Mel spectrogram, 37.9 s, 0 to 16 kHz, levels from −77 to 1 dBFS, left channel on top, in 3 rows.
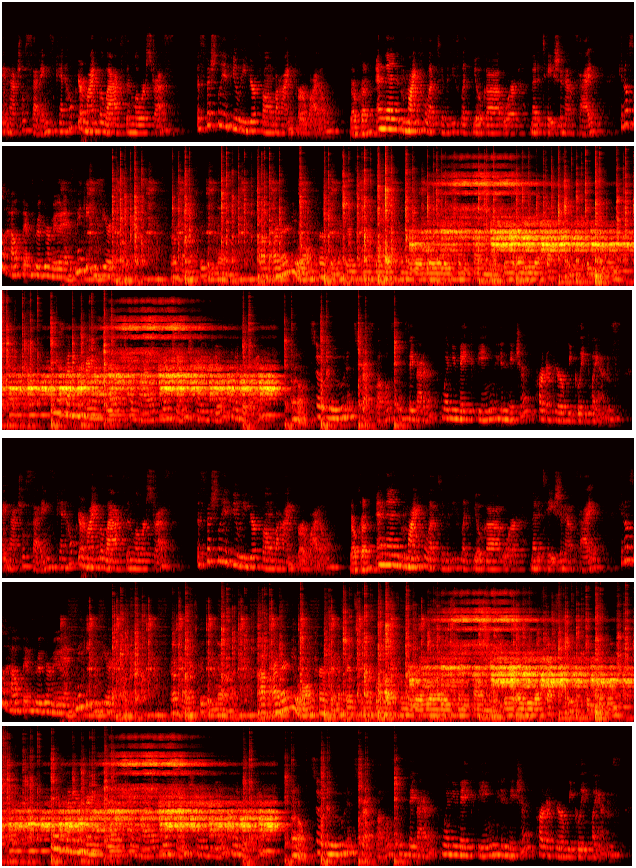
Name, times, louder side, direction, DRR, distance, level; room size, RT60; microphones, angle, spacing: voice 1, 0.0-3.4 3.9-6.6 7.5-11.8 12.3-15.6 25.6-25.8 26.2-30.6 31.6-37.6, left 1 dB, 90° left, 0 dB, 2.3 m, -39 dB
voice 2, 7.0-7.4 16.0-17.3 17.8-25.0 31.1-31.3, right 1 dB, 45° right, 3 dB, 1.0 m, -35 dB
sound 1, 13.8-23.4 31.4-31.5, right 1 dB, 85° right, 1.7 m, -41 dB
sound 2, 14.8-15.6 16.0-16.6 17.0-18.2 18.6-18.8 19.1-21.7 22.0-22.6 22.9-26.4 26.7-27.5 30.1-30.3 30.9-31.1 31.6-31.8 32.4-32.6 33.1-33.2, left 2 dB, 60° left, 1.9 m, -34 dB
sound 3, 20.8-30.8, left 1 dB, 5° left, 1.3 m, -24 dB
13.5 x 5.2 x 2.3 m, 0.87 s
head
